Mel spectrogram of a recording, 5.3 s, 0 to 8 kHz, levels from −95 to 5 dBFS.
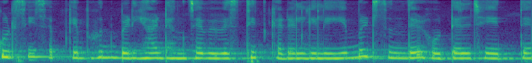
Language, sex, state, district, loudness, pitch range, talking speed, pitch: Maithili, female, Bihar, Purnia, -16 LUFS, 235-265 Hz, 180 wpm, 240 Hz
